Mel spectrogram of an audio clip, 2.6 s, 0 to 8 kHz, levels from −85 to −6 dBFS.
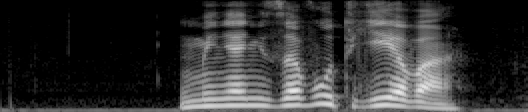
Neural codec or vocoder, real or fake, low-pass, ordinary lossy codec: none; real; none; none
